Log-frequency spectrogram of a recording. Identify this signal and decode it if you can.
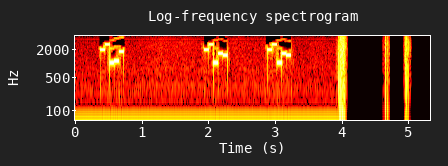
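Five-tone selective call (ZVEI), heard as quick runs of five tones, tones of about 70 ms. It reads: 88127 88165 88165
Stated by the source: ZVEI five-tone call received by SDR.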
